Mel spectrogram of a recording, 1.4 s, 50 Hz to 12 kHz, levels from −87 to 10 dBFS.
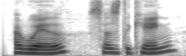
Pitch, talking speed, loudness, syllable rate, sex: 210 Hz, 215 wpm, -18 LUFS, 4.6 syllables/s, female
